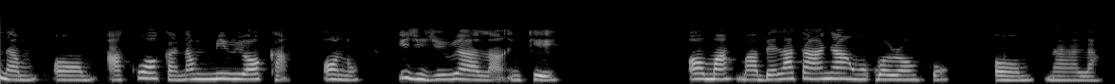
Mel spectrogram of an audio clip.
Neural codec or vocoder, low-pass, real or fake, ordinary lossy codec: none; 5.4 kHz; real; none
